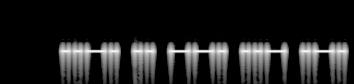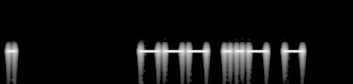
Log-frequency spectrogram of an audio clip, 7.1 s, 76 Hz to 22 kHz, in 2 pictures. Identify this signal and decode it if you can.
Morse code, heard as a keyed tone, about 20 wpm, 700 Hz. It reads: FIGURE OUT
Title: 3x Word-Spacing - Sets of 5 Words - 20wpm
